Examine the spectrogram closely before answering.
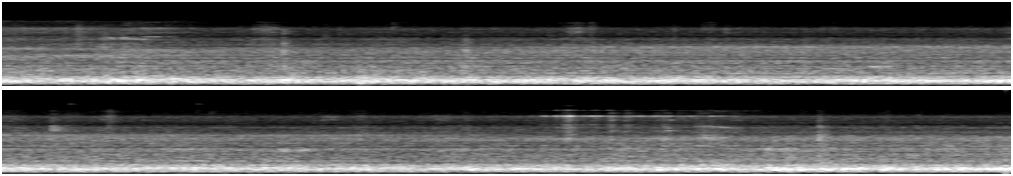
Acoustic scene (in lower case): subway train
